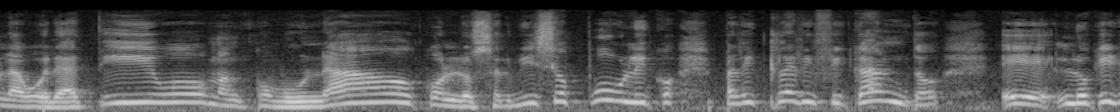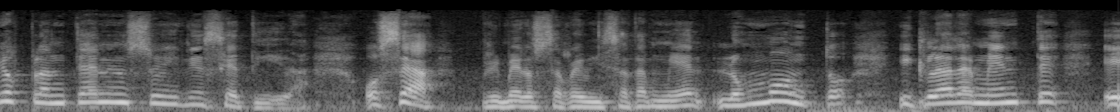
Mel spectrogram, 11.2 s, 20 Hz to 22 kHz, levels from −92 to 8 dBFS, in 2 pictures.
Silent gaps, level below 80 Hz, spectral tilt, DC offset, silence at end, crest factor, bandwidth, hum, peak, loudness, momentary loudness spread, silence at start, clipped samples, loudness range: none; -46 dBFS; -4.5 dB/octave; under 0.1%; 0 s; 16 dB; 15.5 kHz; none; -2 dBFS; -20 LUFS; 8 LU; 0 s; under 0.1%; 2 LU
